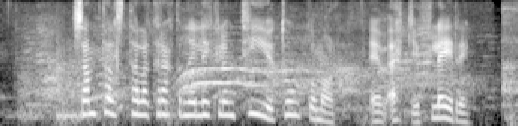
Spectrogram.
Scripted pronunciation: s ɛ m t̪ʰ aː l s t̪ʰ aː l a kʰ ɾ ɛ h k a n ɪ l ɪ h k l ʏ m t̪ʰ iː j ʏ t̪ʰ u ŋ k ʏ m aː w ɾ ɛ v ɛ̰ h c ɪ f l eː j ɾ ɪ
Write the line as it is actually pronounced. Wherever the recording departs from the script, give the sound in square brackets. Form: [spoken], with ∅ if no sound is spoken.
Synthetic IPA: s [a] m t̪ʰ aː l s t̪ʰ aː l a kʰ ɾ [a] h k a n ɪ l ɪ h k l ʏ m t̪ʰ iː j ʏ t̪ʰ u ŋ k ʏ m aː w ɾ ɛ v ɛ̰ h c ɪ f l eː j ɾ ɪ

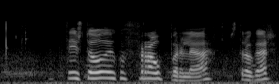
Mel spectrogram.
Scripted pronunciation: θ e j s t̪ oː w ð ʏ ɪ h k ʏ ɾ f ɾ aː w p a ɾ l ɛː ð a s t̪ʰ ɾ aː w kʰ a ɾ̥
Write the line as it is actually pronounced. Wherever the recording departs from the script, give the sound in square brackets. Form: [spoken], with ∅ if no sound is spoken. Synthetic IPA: θ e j s t̪ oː w ð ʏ ɪ h k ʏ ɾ f ɾ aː w p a ɾ l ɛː [ɣ] a s [t̪] ɾ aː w [k] a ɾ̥

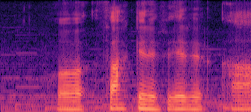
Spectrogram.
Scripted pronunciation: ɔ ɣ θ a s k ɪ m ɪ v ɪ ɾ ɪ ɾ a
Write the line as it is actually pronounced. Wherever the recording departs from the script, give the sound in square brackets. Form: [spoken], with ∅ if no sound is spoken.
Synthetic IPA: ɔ ɣ θ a [h] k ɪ [n] ɪ [f] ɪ ɾ ɪ ɾ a

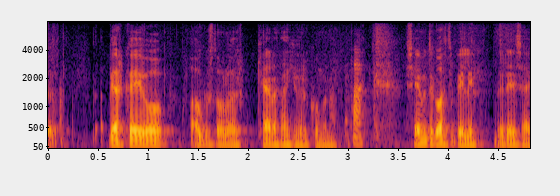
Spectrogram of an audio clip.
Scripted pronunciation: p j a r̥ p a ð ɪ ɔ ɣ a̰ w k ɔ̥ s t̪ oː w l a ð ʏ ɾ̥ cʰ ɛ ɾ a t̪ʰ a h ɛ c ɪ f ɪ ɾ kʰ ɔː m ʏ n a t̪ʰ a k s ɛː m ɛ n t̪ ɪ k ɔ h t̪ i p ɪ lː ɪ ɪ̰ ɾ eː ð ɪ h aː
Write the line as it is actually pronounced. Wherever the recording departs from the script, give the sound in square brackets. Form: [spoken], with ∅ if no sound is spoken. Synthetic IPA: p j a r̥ [k] a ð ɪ ɔ ɣ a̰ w k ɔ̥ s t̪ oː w l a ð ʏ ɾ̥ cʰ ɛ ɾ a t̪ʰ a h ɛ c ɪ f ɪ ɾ kʰ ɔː m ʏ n a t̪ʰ a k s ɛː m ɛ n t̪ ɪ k ɔ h t̪ i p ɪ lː ɪ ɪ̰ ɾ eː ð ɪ [s] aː

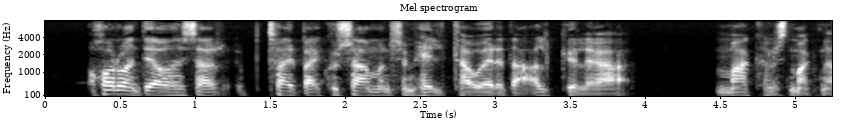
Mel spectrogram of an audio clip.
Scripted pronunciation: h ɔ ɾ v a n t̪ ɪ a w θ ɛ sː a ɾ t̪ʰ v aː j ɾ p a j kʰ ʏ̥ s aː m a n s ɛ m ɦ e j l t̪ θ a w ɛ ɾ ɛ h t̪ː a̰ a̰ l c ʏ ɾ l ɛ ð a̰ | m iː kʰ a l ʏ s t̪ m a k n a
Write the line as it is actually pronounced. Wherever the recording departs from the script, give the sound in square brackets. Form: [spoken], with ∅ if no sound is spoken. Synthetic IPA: h ɔ ɾ v a n t̪ ɪ a w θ ɛ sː a ɾ t̪ʰ v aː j ɾ p a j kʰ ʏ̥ s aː m a n s ɛ m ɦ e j l t̪ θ a w ɛ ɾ ɛ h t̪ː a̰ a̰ l c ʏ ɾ l ɛ [ɣ] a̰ | m [aː] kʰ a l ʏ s t̪ m a k n a

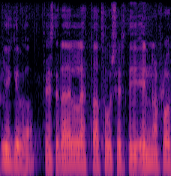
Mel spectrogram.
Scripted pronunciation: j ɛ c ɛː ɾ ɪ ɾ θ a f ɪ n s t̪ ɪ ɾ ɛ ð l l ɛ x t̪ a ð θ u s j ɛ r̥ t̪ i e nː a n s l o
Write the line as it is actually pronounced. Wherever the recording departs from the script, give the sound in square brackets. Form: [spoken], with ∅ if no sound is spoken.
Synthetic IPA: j ɛ c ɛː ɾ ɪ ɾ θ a f ɪ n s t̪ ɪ ɾ ɛ ð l l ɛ [h] t̪ a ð θ u s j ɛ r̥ t̪ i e nː a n [f] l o

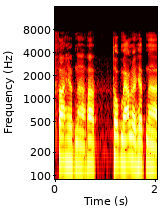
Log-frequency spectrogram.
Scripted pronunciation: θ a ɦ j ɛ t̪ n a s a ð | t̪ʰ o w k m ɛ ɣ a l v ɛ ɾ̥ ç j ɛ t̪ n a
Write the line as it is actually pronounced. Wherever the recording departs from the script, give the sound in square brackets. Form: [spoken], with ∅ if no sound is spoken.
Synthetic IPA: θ a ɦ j ɛ t̪ n a [θ] a ð | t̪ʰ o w k m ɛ ɣ a l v ɛ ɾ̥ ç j ɛ t̪ n a

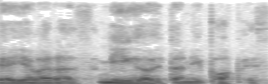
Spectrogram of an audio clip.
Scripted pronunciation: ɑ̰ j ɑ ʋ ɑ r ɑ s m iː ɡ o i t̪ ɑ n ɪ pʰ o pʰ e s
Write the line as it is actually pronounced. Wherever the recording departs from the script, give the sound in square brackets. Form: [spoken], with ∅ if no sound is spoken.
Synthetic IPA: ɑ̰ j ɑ ʋ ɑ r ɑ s m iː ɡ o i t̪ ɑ n [i] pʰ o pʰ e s

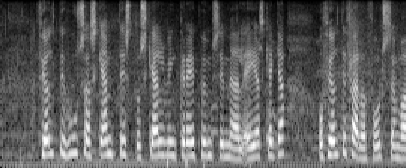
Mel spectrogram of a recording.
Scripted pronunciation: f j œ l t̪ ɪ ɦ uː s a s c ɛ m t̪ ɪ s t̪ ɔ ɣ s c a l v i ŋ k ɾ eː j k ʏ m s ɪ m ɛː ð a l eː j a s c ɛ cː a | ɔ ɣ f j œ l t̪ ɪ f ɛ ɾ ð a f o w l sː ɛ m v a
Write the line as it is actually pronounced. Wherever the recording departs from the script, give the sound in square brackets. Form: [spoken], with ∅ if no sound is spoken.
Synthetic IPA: f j œ l t̪ ɪ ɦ uː s a s c ɛ m t̪ ɪ s t̪ ɔ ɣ s c [ɛ] l v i ŋ k ɾ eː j [p] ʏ m s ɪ m ɛː ð a l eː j a s c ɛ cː a | ɔ ɣ f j œ l t̪ ɪ f ɛ ɾ ð a f o w l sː ɛ m v a

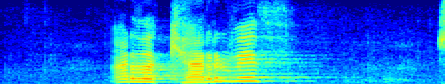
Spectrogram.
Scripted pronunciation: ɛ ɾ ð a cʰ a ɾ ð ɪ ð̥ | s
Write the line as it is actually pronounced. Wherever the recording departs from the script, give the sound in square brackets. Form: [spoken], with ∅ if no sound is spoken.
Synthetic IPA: ɛ ɾ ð a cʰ [ɛ] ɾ [v] ɪ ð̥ | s

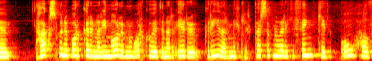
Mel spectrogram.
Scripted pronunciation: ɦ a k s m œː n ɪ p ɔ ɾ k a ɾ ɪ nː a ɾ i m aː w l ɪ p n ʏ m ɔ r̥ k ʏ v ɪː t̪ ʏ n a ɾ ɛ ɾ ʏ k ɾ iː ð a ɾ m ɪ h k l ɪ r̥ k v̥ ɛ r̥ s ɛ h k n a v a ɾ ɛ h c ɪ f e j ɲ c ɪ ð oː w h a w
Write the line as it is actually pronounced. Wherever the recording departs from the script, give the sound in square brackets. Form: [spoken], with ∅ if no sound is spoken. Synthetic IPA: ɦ a k s m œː n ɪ p ɔ ɾ k a ɾ ɪ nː a ɾ i m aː w l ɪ p n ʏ m ɔ r̥ k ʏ v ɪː t̪ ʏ n a ɾ ɛ ɾ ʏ k ɾ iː ð a ɾ m ɪ h k l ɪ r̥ [kʰ] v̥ ɛ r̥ s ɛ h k n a v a ɾ ɛ h c ɪ f e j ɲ c ɪ ð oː w h a w

